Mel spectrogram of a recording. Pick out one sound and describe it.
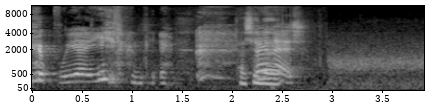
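A young woman talks cheerfully and laughs close to the microphone.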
